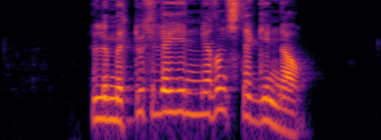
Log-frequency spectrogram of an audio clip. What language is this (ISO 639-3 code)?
kab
